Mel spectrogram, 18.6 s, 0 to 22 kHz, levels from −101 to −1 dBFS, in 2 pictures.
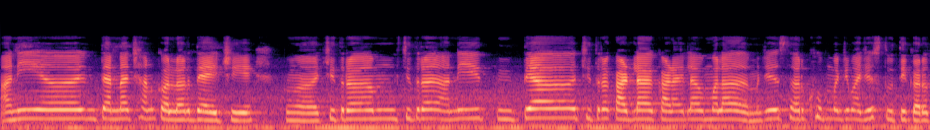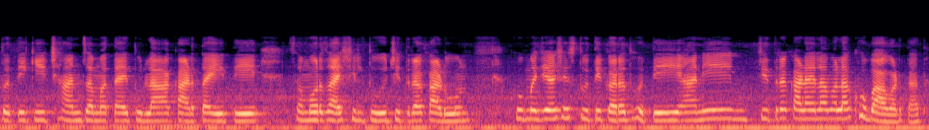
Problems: background sounds at intervals, background conversations at intervals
